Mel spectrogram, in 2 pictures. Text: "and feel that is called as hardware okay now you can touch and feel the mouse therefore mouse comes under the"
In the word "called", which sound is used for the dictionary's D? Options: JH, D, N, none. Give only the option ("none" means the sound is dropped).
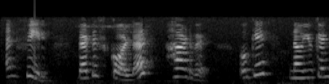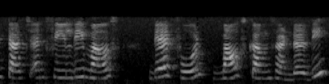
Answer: D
